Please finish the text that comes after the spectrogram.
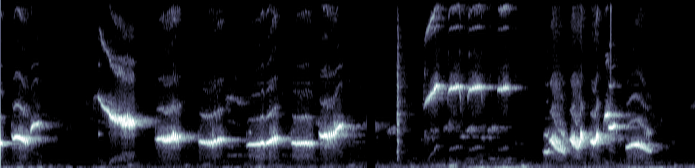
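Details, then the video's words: White-rumped shama in full, fierce fighting song meant to provoke other shamas. Rich whistled notes in a run of phrases, then a high thin trill and a burst of rapid scratchy notes, with faint low rumble beneath. "MURAI BATU GACOR‼️ SANGAT FIGHTER DAN GANAS UNTUK PANCINGAN MURAI ANDA"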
